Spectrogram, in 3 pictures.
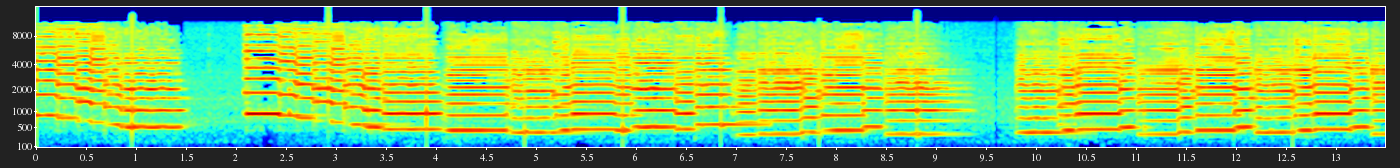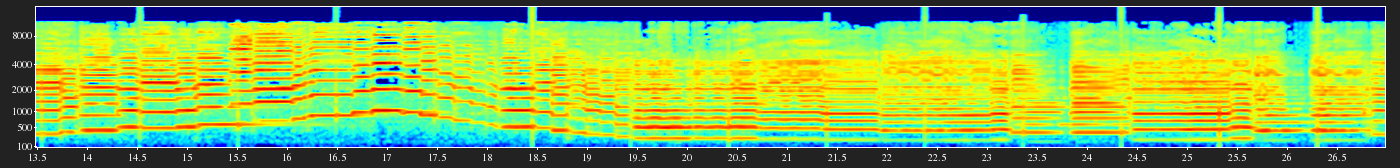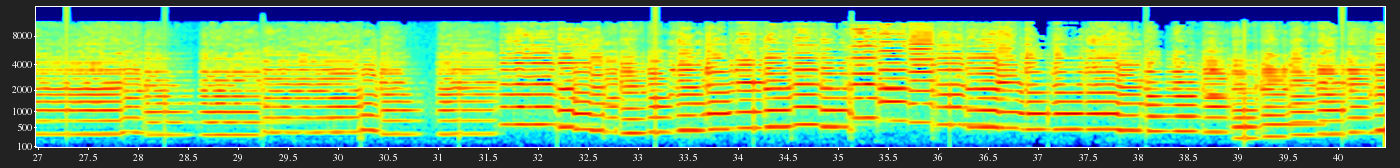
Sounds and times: Violin, fiddle: 0.0 - 40.4.

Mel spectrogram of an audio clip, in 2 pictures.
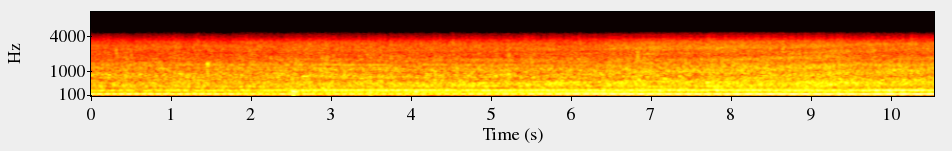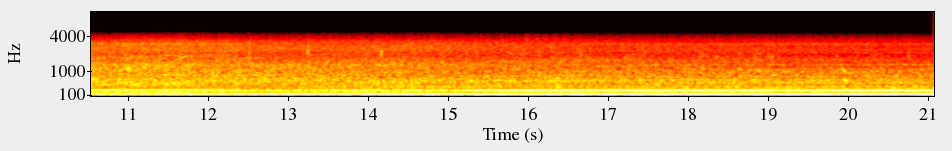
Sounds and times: Motorboat, speedboat: 0.0 - 21.0.

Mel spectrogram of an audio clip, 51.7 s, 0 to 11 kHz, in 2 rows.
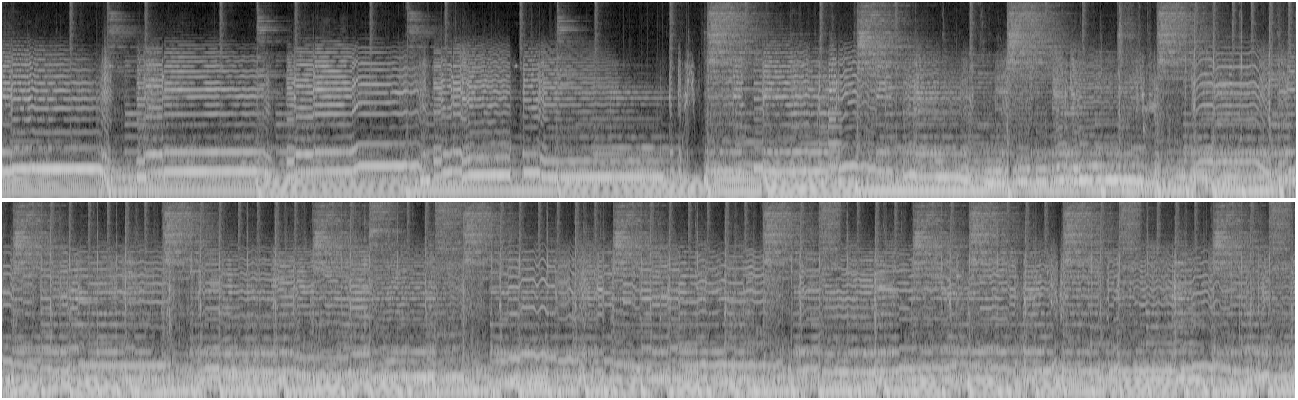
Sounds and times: Music: 0.0 - 51.7.

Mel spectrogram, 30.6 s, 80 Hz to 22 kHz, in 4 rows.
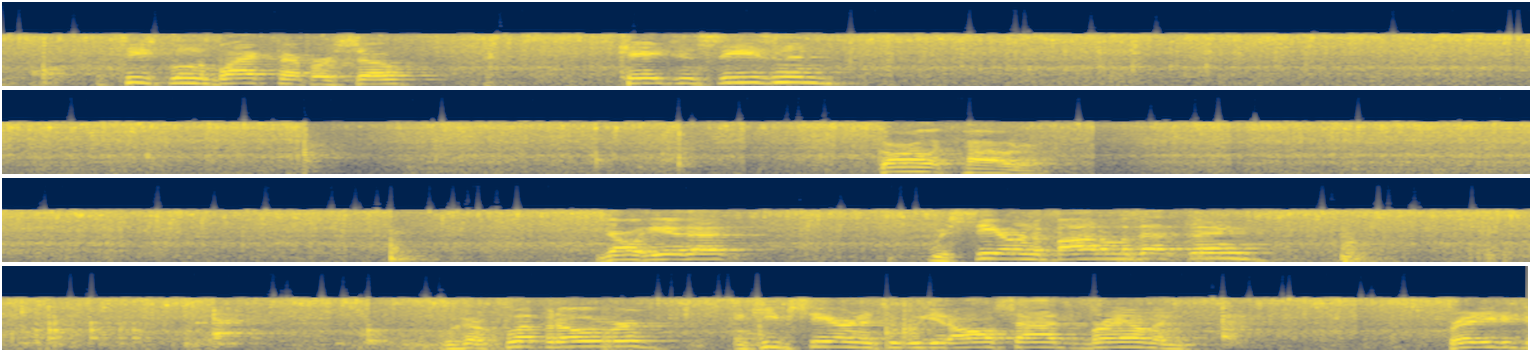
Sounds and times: Frying (food): 0.0 - 30.5
Sizzle: 0.0 - 30.5.

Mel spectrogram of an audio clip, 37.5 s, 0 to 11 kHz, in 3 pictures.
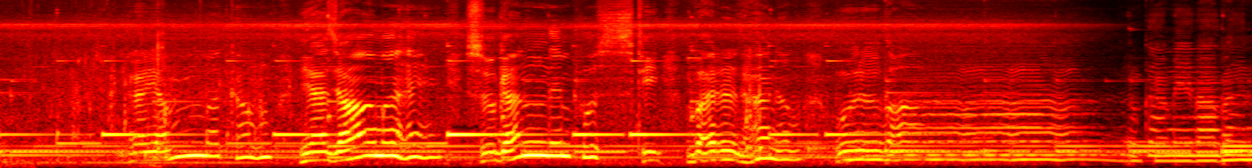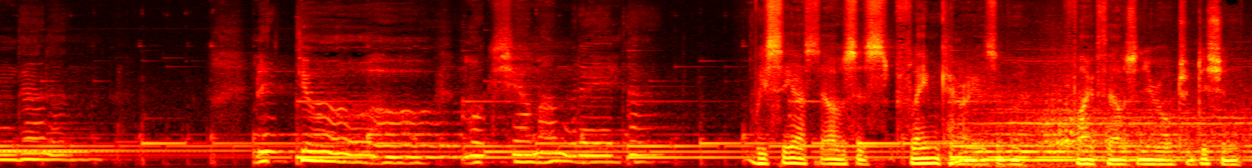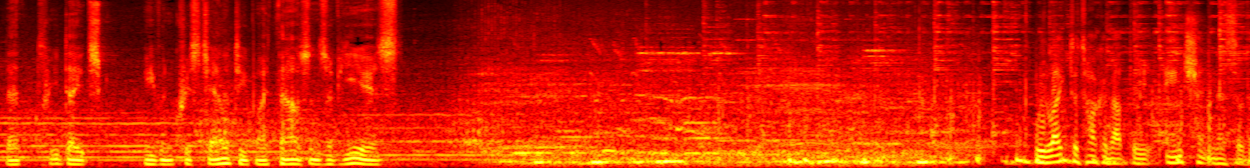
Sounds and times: Music: 0.0 - 37.5
Speech: 20.0 - 22.6, 23.2 - 29.1, 35.4 - 37.5.

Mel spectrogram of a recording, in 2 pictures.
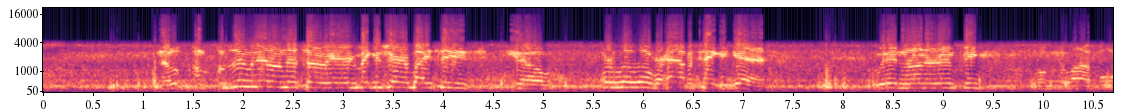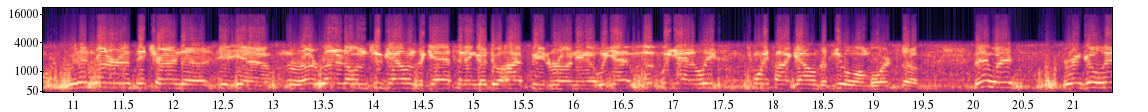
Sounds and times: Vehicle: 0.0 - 21.3
Speech: 1.1 - 7.3, 8.3 - 21.3.

